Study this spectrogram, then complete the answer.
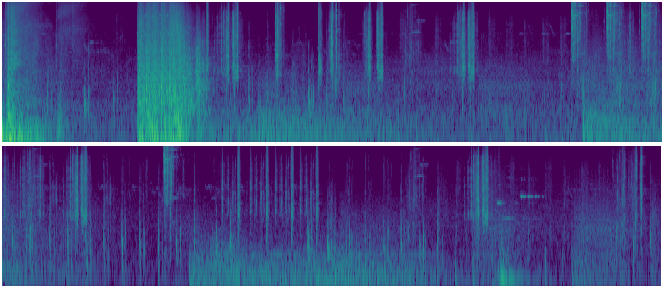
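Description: Footsteps tread steadily.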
